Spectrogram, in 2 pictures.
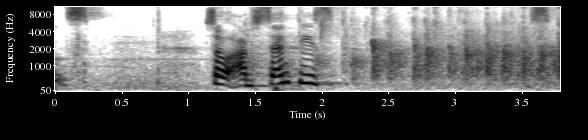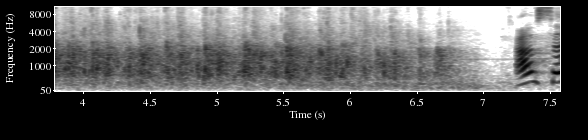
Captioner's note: applause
